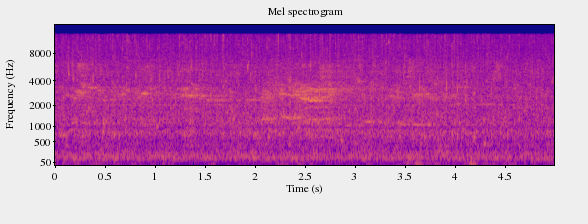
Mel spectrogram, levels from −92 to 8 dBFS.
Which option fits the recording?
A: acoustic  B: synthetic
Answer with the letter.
B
